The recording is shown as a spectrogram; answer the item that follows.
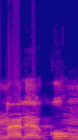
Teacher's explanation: اہبطوا کے طا کو منہ بھر کے پڑھنا ہے، مصرا کے صاد کو منہ بھر کے پڑھنا ہے، فإن کے نون میں غنہ کرنا ہے، لکم کے اندر میم میں بھی غنہ کرنا ہے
